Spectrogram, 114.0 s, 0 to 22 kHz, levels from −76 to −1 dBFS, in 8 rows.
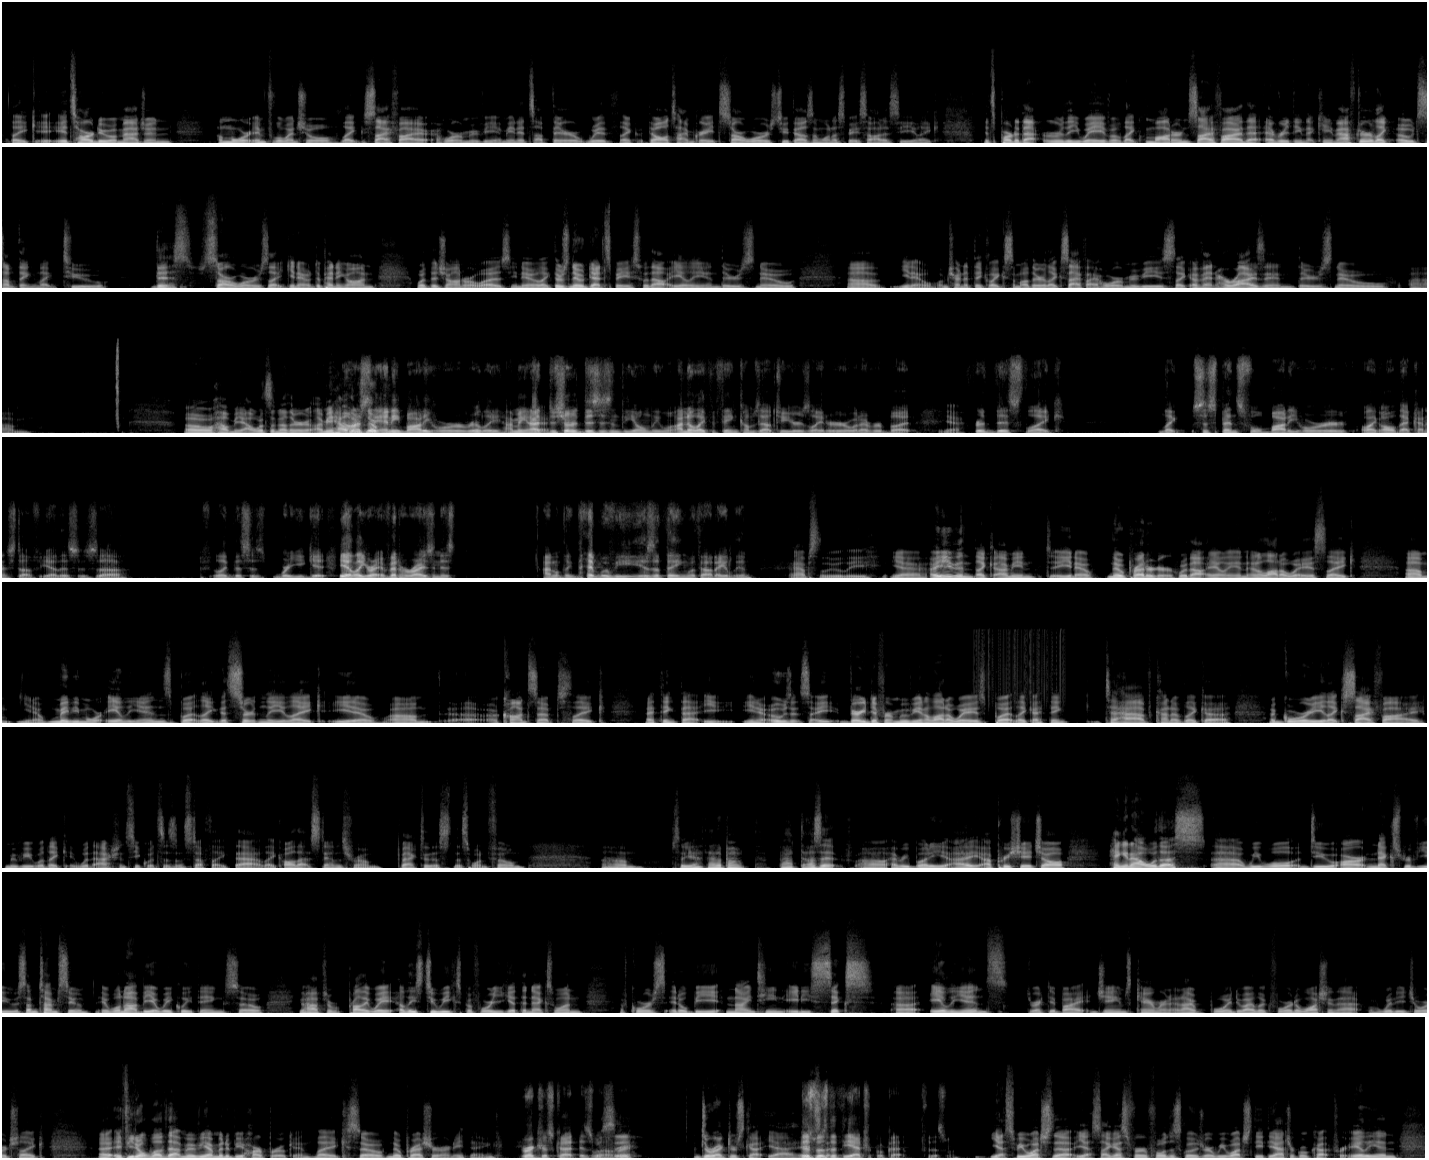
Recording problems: crackling; faint; at 1:07; 25 dB below the speech

